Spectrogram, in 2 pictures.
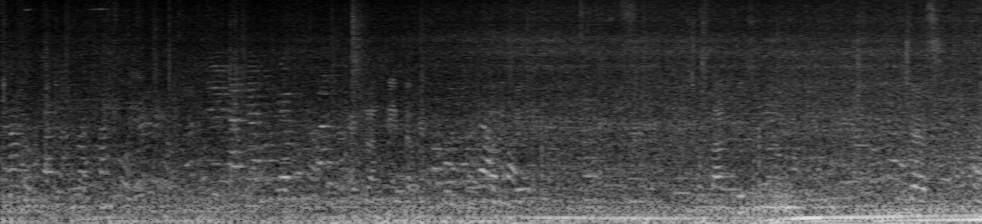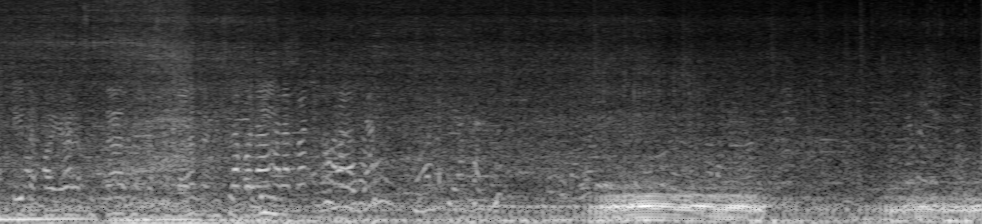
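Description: Men and women chat nearby in a busy outdoor street.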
